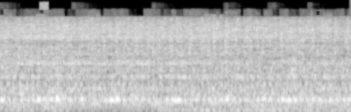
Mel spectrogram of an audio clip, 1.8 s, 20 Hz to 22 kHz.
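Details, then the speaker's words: 2013 BMW 535xi F10 with the N55 3.0L turbo: a harsh continuous grinding rasp with a faint whine at idle. The belt tensioner pulley is worn and shaking, so the tensioner needs replacing. "another BMW PR L with the tensioner that's worn out have a nice day guys"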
